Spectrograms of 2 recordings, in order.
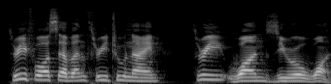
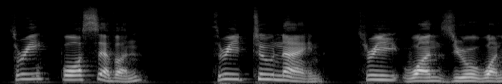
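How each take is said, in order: First: The number is said at normal speed. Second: The number is said much more slowly.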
